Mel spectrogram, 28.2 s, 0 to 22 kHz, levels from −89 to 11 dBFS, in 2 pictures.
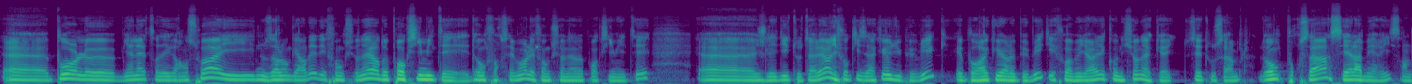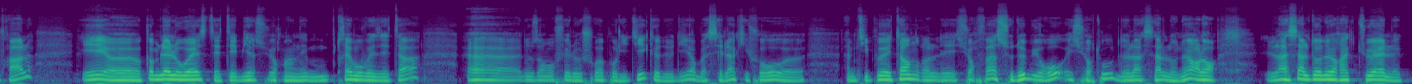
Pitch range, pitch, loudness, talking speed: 130-160 Hz, 145 Hz, -27 LUFS, 215 wpm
